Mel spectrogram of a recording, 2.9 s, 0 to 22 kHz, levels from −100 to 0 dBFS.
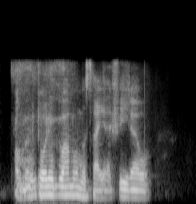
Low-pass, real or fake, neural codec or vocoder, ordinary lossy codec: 7.2 kHz; fake; codec, 16 kHz, 2 kbps, X-Codec, HuBERT features, trained on general audio; Opus, 64 kbps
